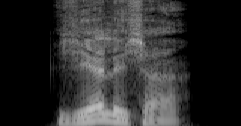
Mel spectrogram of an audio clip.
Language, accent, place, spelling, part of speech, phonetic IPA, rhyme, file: German, Germany, Berlin, jährlicher, adjective, [ˈjɛːɐ̯lɪçɐ], -ɛːɐ̯lɪçɐ, De-jährlicher.ogg
- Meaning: inflection of jährlich: 1. strong/mixed nominative masculine singular 2. strong genitive/dative feminine singular 3. strong genitive plural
